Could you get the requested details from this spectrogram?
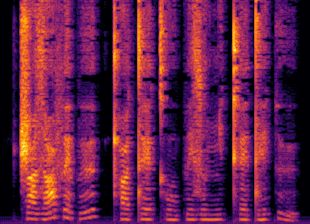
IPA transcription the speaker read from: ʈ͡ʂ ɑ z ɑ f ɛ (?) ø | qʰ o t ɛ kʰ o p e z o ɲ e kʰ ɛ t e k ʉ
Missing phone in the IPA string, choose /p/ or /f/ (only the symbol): p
